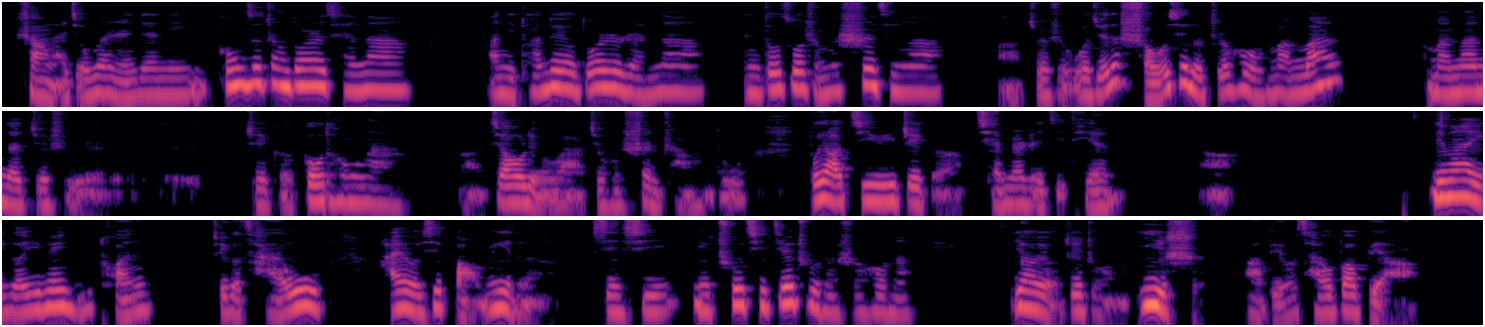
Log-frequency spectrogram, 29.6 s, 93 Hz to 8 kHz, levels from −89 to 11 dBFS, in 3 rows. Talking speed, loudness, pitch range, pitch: 240 characters per minute, -34 LUFS, 165-210 Hz, 180 Hz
